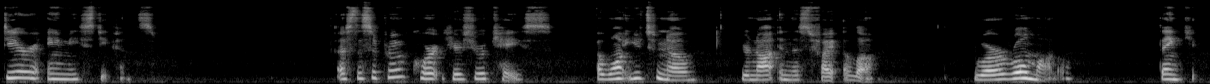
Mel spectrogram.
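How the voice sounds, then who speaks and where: A woman's voice: a little high, steady tone, unhurried, long pauses, a little mellow. Teenage girl reading a sincere letter. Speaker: letter writer. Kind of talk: reading a personal letter aloud.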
